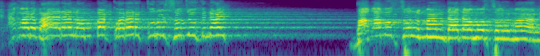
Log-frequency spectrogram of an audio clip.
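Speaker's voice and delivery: impassioned, high-pitched sermon oratory; forceful sermon delivery; fiery preaching. Real, not acted. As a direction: preach it out to rouse the crowd.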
